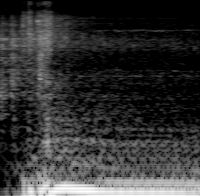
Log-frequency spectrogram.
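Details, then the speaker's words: Chevrolet with Escalade fuel pump fitted, first run after a no-start that acted like VATS security mode (fired a split second and died): catches and settles into a loud, deep, steady, even idle with no misses or knocks; no catalytic converter; normal start and idle. "and there it goes she's pretty loud I mean no catalytic regulator yeah that's kind of screwed up anyway"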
